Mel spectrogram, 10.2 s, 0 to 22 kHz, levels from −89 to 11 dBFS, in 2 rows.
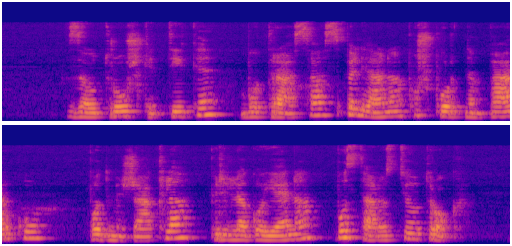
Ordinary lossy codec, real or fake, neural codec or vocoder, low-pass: none; real; none; 10.8 kHz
